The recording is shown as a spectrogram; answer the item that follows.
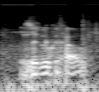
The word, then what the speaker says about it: Zhukov: Zhukov.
